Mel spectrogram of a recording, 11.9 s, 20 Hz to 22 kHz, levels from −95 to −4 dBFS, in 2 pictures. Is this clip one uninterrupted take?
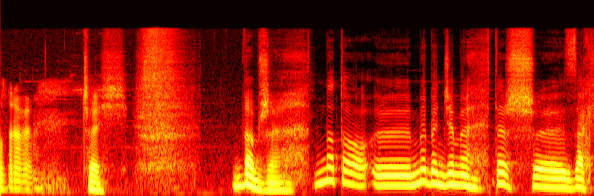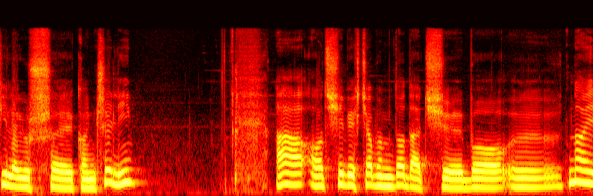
yes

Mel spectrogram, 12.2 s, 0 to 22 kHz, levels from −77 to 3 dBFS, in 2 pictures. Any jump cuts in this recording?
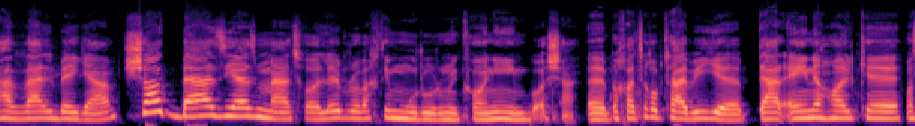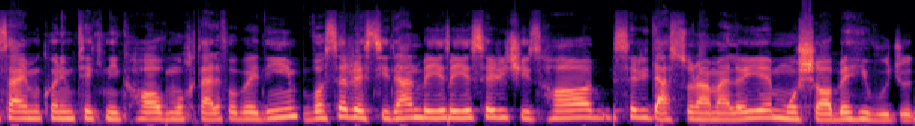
yes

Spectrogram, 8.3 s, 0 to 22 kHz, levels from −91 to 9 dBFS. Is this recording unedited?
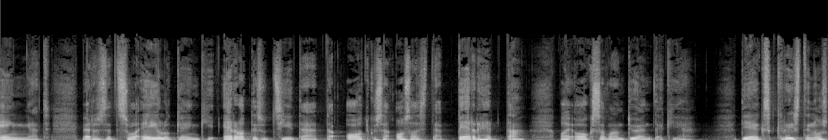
yes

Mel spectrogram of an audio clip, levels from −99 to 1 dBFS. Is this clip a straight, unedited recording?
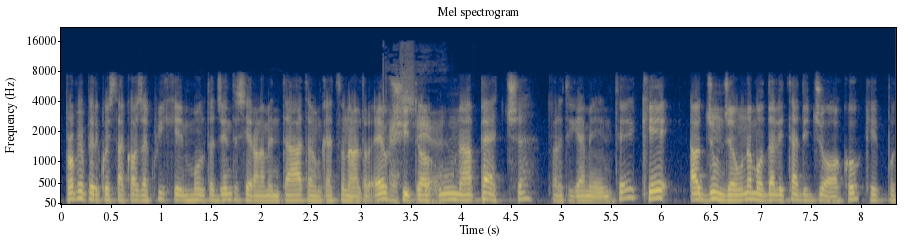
no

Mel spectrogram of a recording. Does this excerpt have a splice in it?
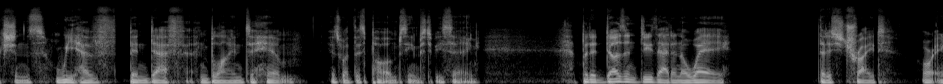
no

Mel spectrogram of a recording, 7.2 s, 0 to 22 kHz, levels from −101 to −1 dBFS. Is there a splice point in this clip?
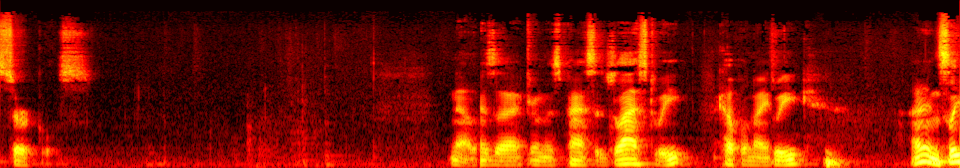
yes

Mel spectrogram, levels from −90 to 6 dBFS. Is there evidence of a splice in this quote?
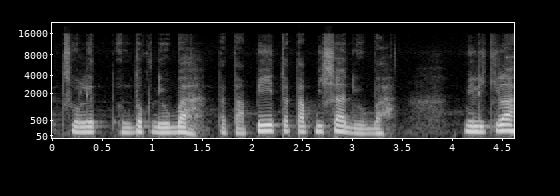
no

